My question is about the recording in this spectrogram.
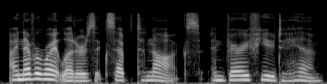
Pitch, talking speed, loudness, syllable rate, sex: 190 Hz, 220 wpm, -18 LUFS, 5.6 syllables/s, female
